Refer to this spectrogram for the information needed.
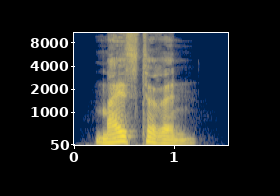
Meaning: female equivalent of Meister
- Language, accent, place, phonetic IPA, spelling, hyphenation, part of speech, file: German, Germany, Berlin, [ˈmaɪ̯stəʁɪn], Meisterin, Meis‧te‧rin, noun, De-Meisterin.ogg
